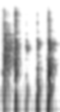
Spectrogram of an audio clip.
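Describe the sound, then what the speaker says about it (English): Five quick, sharp hand claps in a fast, even rhythm, close and dry, with nothing else around them. "And I hand clap."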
